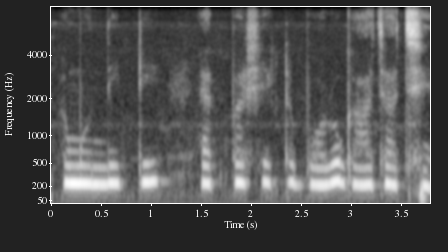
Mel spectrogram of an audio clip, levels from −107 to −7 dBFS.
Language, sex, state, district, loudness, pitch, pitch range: Bengali, female, West Bengal, Jalpaiguri, -20 LUFS, 230 Hz, 220-245 Hz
